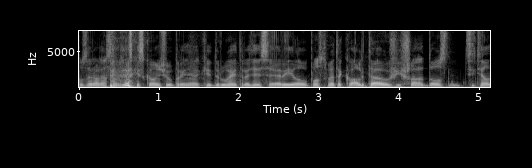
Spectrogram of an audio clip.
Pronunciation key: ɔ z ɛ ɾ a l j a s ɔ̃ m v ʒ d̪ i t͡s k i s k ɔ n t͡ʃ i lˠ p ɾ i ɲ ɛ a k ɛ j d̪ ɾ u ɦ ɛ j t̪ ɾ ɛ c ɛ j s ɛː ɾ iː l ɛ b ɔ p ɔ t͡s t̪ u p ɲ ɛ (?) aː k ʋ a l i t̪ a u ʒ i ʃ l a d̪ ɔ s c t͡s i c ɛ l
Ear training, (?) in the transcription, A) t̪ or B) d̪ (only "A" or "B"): A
